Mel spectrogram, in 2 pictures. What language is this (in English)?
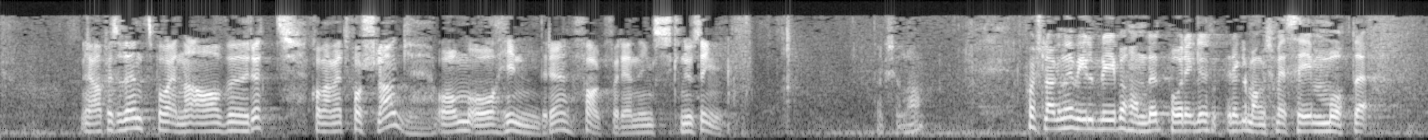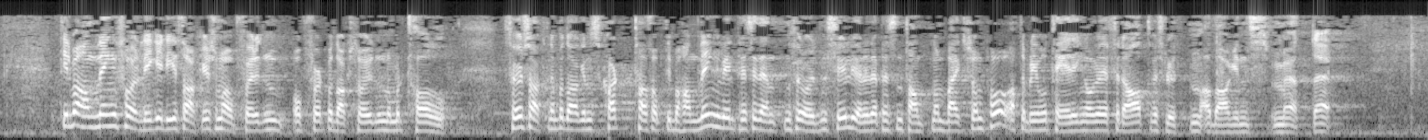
Norwegian Bokmål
